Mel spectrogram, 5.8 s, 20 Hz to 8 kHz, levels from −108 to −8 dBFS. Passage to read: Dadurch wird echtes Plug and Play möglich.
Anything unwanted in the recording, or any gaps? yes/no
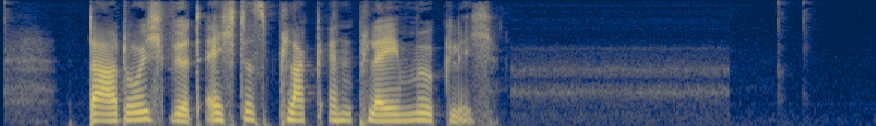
no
